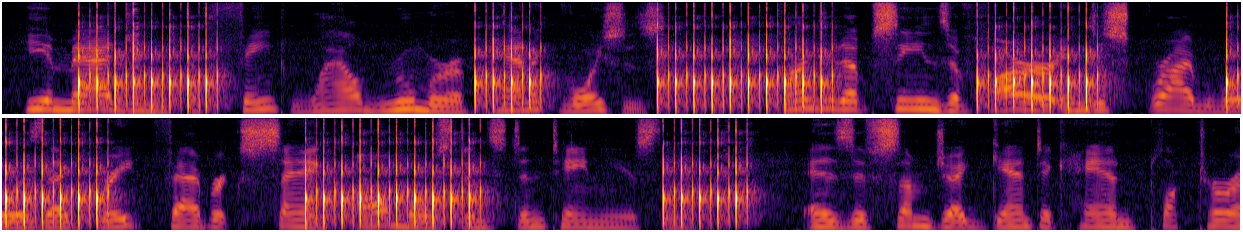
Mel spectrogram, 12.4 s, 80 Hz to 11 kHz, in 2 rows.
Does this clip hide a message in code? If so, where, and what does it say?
Yes: pulse dialling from 0.4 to 9.9 s, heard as clicks on a phone line, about 11 pulses a second, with speech in English. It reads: 8 4 0 7 7 0 5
